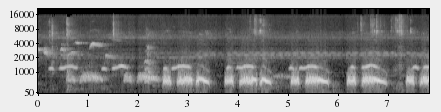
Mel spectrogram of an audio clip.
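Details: Spotted dove with the northern 'thunder voice', a tame bird from Vietnam, delivering a long run of deep, rolling coos in tight groups, with whistled notes weaving through.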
